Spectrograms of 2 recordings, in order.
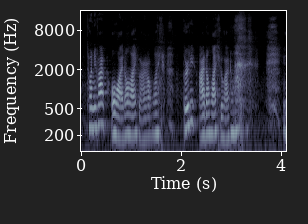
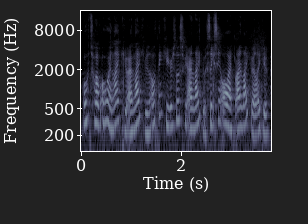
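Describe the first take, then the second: First: Louder, mock-stern teasing refusal; mock rejection. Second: Higher, sing-song teasing approval; playful approval. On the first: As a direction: reject them with fake sternness. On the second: Pretend. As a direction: coo it like a teasing compliment. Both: Joking age-guess game with kids.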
